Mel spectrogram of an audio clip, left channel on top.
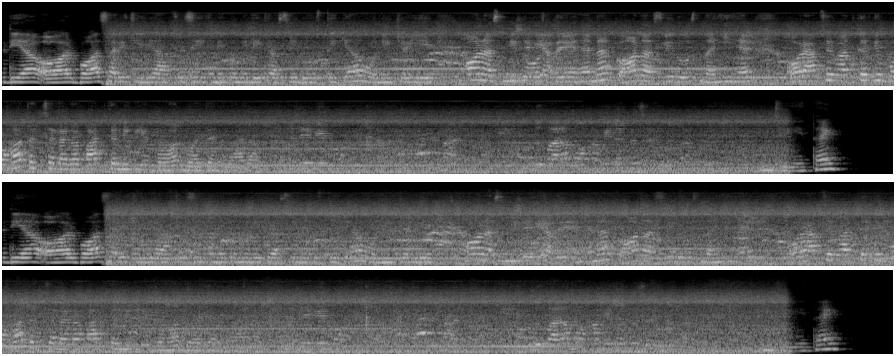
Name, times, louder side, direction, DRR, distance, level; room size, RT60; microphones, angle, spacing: voice 1, 0.0-11.5 16.5-17.3, left 2 dB, 60° left, 3 dB, 0.4 m, -25 dB
sound 1, 1.0-16.8, right 1 dB, 75° right, 0.7 m, -27 dB
sound 2, 1.3-14.7, equal, 35° right, 1.3 m, -33 dB
voice 2, 4.5-5.8 7.4-8.0 8.4-8.6 11.7-16.4, right 1 dB, ahead, -4 dB, 0.8 m, -32 dB
2.3 x 2.3 x 2.9 m, 0.32 s
head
